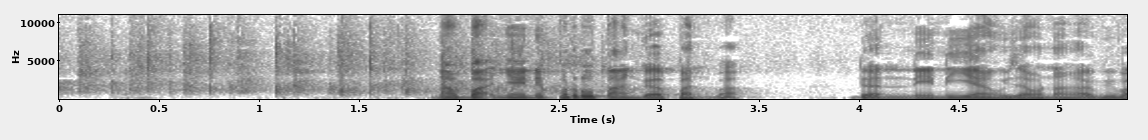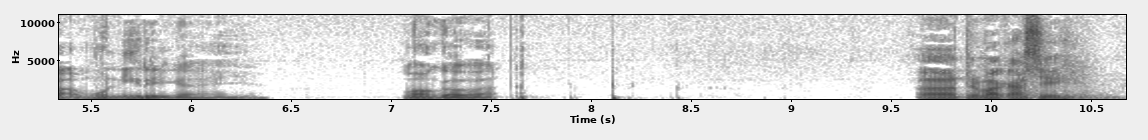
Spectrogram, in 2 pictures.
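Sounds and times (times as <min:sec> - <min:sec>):
audience applause: 0:00.0 - 0:02.9
speech: 0:01.9 - 0:06.4, 0:07.0 - 0:07.8, 0:09.6 - 0:10.6.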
